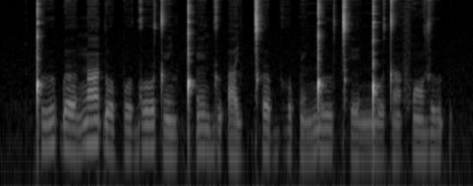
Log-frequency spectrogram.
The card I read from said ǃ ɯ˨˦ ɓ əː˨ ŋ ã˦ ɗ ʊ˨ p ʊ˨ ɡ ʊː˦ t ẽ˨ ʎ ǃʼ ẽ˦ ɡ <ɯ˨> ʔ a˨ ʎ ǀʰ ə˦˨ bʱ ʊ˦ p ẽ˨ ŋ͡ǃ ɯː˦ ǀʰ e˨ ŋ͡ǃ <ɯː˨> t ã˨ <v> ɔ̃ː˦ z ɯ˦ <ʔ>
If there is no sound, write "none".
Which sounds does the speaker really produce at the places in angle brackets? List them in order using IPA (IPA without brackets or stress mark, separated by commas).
ɯ˦˨, ʊː˨, f, ʔ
